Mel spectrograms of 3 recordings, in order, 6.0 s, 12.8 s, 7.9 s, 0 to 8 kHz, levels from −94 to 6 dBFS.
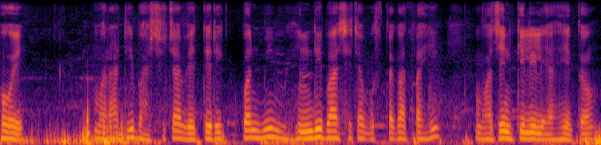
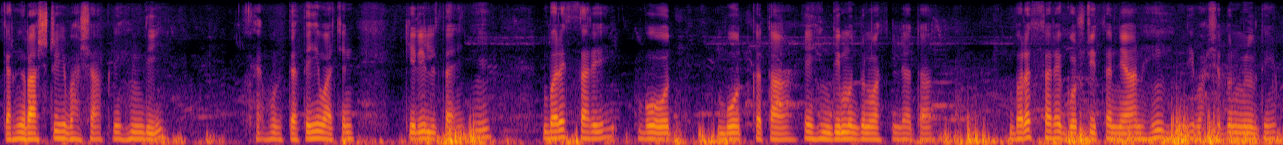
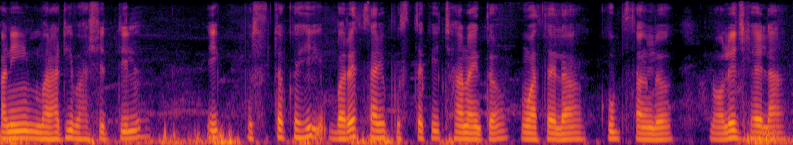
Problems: constant background noise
